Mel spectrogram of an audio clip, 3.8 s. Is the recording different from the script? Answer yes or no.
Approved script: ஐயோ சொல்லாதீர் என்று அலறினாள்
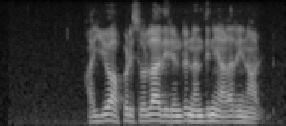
yes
